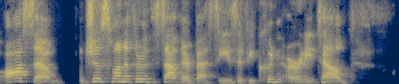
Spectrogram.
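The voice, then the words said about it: Hoarse, partly lost voice. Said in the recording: “I unfortunately lost my voice this week... you don't sound like a monster”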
